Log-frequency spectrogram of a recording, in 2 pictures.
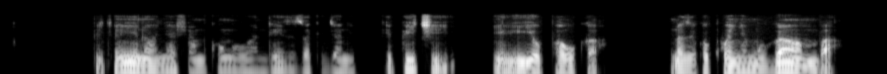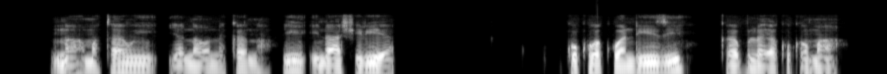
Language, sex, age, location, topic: Swahili, male, 25-35, Kisii, agriculture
